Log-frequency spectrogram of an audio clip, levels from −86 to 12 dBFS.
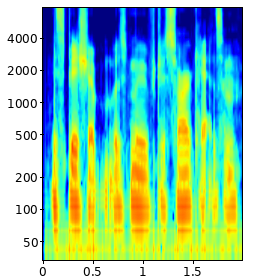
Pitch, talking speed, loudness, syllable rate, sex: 105 Hz, 180 wpm, -18 LUFS, 4.9 syllables/s, male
